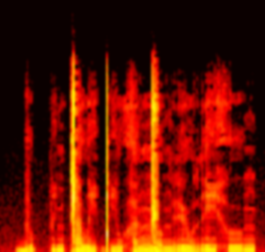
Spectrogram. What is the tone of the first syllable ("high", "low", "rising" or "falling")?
rising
